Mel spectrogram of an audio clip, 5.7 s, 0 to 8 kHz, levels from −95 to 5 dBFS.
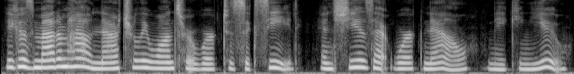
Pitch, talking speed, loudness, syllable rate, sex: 245 Hz, 180 wpm, -17 LUFS, 4.7 syllables/s, female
